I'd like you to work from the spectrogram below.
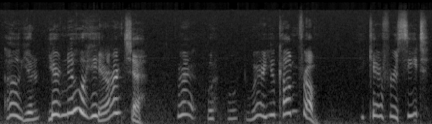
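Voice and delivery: high, loud halfling voice; halfling woman. Acted. Halfling greets newcomers in her doorway, high loud voice. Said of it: "she says".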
